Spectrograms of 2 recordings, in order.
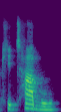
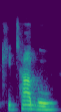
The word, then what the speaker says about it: kitabu: So in Swahili, we have kitabu. You'd never say something like mm-hmm. kitabu or kitabu. Mm-hmm. So Swahili pronounces it kitabu, but rather than an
